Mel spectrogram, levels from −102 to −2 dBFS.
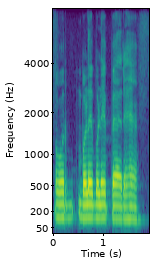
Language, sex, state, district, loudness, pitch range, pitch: Hindi, male, Jharkhand, Deoghar, -16 LUFS, 125-135 Hz, 135 Hz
